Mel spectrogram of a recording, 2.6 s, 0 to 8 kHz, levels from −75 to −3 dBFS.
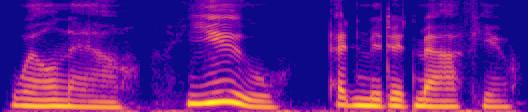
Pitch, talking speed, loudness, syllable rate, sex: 180 Hz, 115 wpm, -15 LUFS, 3.6 syllables/s, female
